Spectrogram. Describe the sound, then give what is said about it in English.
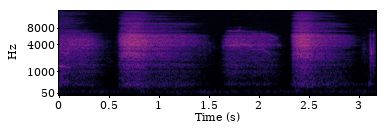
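Rapid, heavy breaths in quick succession, four or five loud airy inhales and exhales with short gaps between them, sounding anxious and strained, with no talking. “I hear you breathing awfully fast.”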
